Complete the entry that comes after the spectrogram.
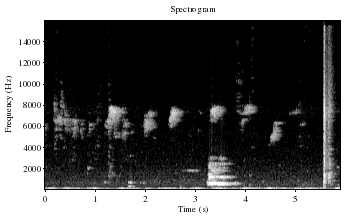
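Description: Small birds chirping: a string of short, high chirps over a steady low hum. One louder, lower call comes about three seconds in, and a sharp knock comes near the end.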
